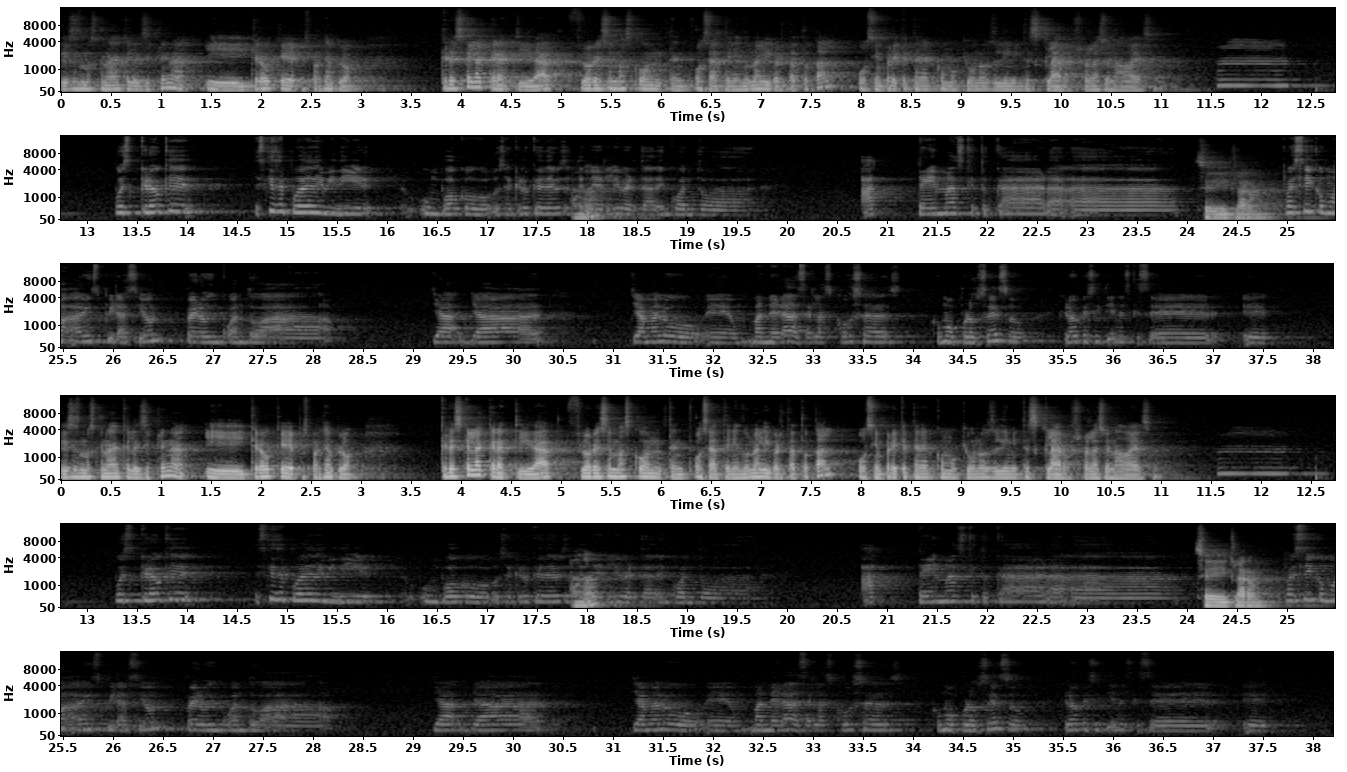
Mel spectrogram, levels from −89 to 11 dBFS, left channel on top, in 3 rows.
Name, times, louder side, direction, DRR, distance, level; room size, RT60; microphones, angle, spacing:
voice 1, 0.0-3.2 3.8-11.0 17.9-18.1 24.1-24.8, right 6 dB, 90° right, 8 dB, 0.3 m, -26 dB
voice 2, 11.6-12.3 13.3-14.1 14.7-15.9 16.1-19.7 20.7-20.9 21.3-23.9 25.0-28.2 29.2-30.3 31.2-33.9 34.2-35.1 35.5-37.5, left 4 dB, 75° left, 7 dB, 0.7 m, -43 dB
18.5 x 8.3 x 2.8 m, 1.5 s
head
